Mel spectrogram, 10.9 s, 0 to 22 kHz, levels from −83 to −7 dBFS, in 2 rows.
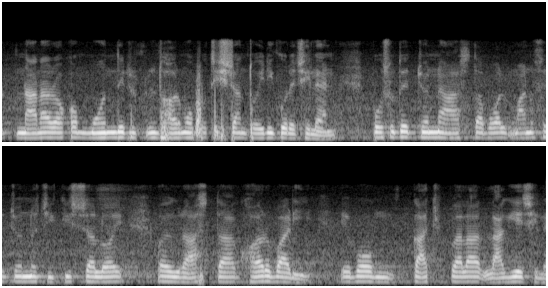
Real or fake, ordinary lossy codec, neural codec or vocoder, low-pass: real; none; none; 7.2 kHz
